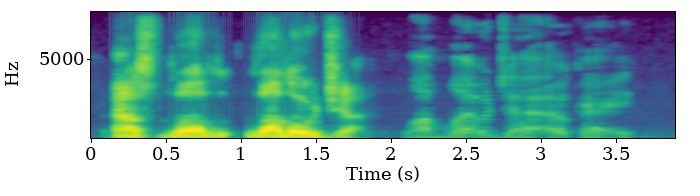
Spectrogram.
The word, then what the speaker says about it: La Loggia: it's it's a swell la loggia mojo okay the 2 g's are kind of like a J oh my god okay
